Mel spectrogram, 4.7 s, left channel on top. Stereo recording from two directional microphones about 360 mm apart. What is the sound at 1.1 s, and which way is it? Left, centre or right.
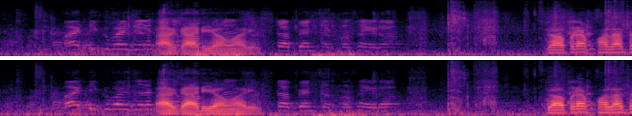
Speech, centre.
